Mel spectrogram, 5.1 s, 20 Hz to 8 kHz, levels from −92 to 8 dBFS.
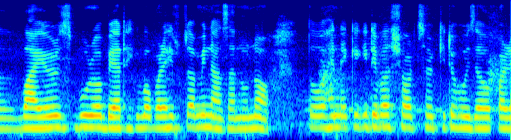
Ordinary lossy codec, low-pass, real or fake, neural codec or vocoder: none; 7.2 kHz; real; none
